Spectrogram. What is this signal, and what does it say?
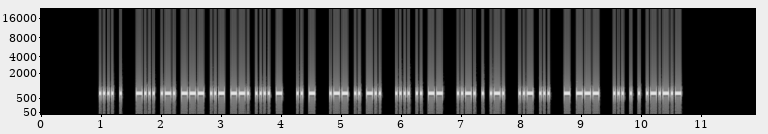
Morse code, heard as a keyed tone, about 36 wpm, 700 Hz. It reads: HE BROUGHT IT WID HIM FER US TO SEE.
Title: Sentences from Top 500 Words and Abbreviations 35wpm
